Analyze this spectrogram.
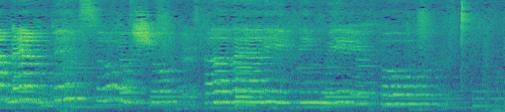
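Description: A woman singing a slow song, accompanying herself on a classical guitar. Her held notes lie over the guitar, and the singing fades off in the last second.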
